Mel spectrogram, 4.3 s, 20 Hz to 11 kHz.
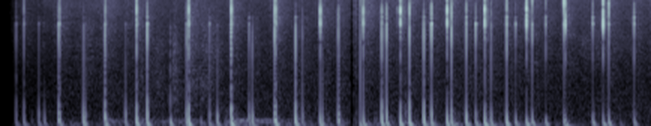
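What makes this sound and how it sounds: Domino tiles are tapped in a quick, uneven run of 28 short, dry clicks with a low thud, each dying away almost instantly. The taps carry a bright crisp edge with no talking.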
